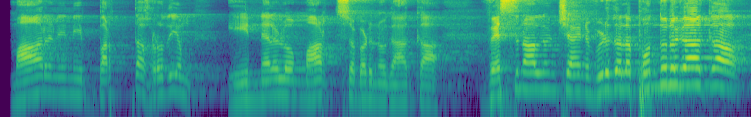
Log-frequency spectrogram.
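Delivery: loud prayer building to a shout; fervent declared blessing. Real, not acted. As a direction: pronounce deliverance over the listener, building in force. Preacher pronounces a blessing. (ఆవేశంగా దీవిస్తూ)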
